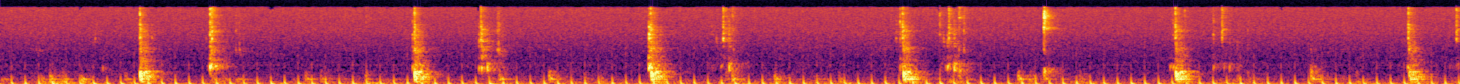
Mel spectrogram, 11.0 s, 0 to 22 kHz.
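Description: Bench spot welder zapping a metal strip onto 18650 lithium cells through its handheld pens: sharp snapping clicks come in pairs about half a second apart, a pair roughly every two seconds, over a steady low buzz.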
